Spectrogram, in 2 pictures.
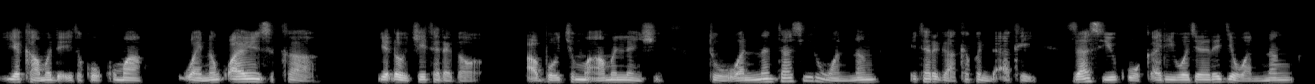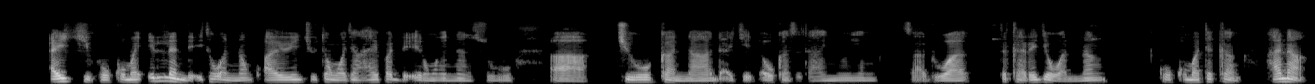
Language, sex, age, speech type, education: Hausa, male, 30-45, spontaneous, tertiary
